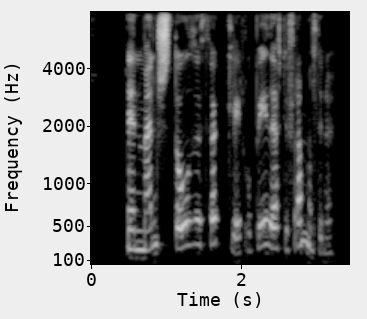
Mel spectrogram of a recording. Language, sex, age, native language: Icelandic, male, 12, Icelandic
